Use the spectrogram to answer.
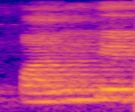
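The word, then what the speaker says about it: palmitate: एक होता है सर सोडियम पानीटेट होता है, L साइलेंट होता है, पानीटेट PALMITAT।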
